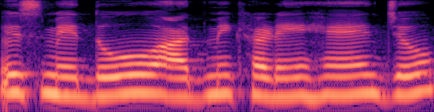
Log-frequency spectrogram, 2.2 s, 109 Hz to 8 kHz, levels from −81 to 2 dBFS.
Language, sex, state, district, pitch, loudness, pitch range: Hindi, female, Uttar Pradesh, Muzaffarnagar, 220 Hz, -16 LUFS, 210-225 Hz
